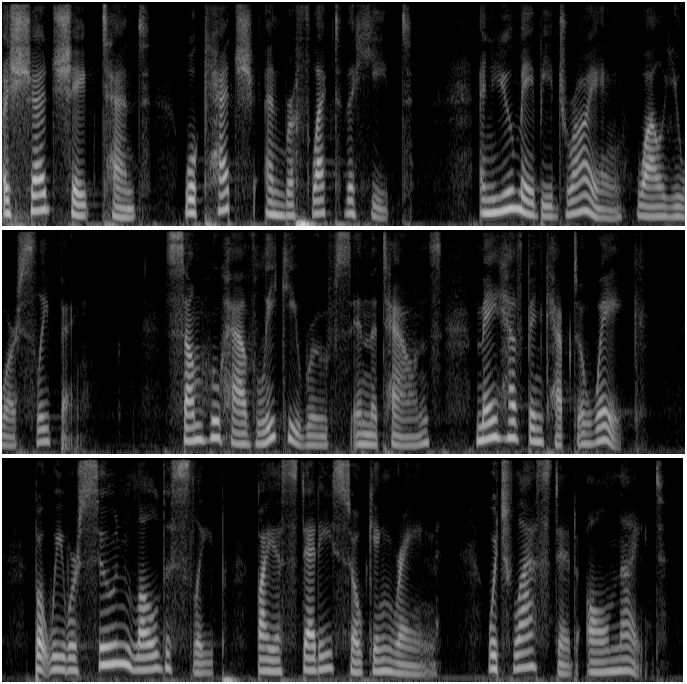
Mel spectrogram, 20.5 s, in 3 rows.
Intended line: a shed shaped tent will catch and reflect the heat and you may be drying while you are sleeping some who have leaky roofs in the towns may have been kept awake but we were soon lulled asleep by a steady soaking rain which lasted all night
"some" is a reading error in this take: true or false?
false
